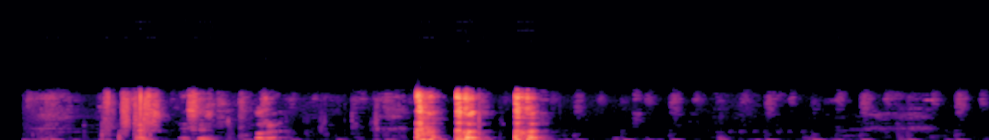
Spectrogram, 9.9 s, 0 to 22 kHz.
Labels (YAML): expert_labels:
- quality: ok
  cough_type: dry
  dyspnea: false
  wheezing: false
  stridor: false
  choking: false
  congestion: false
  nothing: true
  diagnosis: upper respiratory tract infection
  severity: mild
age: 35
gender: male
respiratory_condition: true
fever_muscle_pain: true
status: COVID-19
